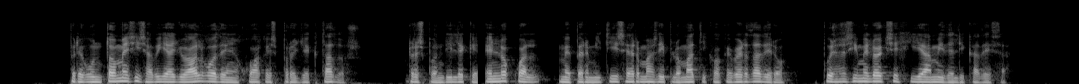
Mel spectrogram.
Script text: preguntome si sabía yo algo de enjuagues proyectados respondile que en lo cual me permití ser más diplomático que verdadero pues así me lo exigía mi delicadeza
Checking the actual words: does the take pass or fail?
pass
